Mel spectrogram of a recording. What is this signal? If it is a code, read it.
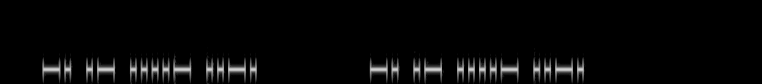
Morse code, heard as a keyed tone, about 22 wpm, 700 Hz. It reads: NA4F NA4F
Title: USA Call Signs - 4 Characters - Repeated 2x - 22wpm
